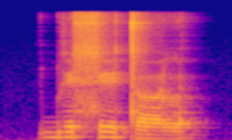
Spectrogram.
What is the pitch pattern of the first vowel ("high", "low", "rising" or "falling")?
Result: high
